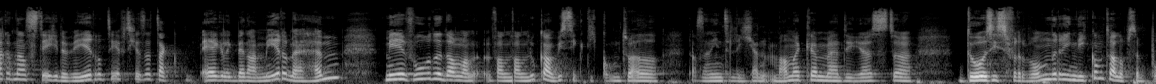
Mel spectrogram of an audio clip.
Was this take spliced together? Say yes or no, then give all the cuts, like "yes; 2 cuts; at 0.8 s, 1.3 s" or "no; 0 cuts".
yes; 1 cut; at 5.1 s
